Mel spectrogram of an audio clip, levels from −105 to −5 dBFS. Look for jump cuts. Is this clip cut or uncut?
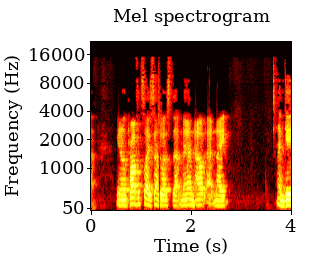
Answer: cut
